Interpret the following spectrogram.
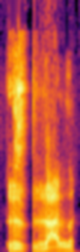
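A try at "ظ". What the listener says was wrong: Not zal. It's zo.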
